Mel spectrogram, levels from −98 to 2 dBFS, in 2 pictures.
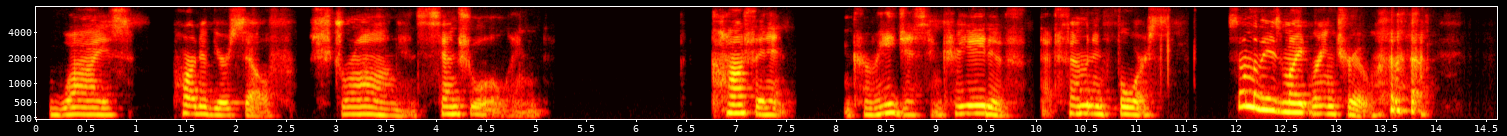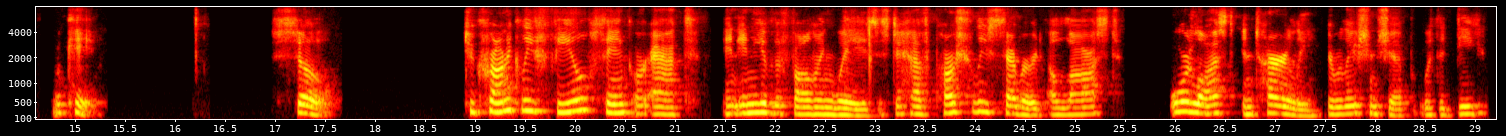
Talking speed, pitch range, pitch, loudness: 105 wpm, 180-230 Hz, 200 Hz, -25 LUFS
